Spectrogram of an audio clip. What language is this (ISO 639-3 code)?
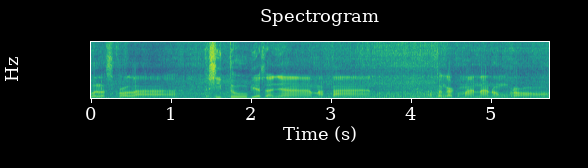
ind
